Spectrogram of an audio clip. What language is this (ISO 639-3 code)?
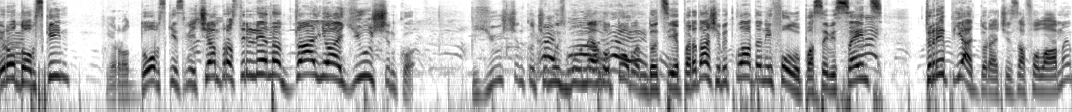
ukr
